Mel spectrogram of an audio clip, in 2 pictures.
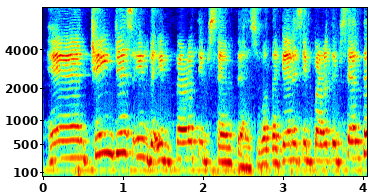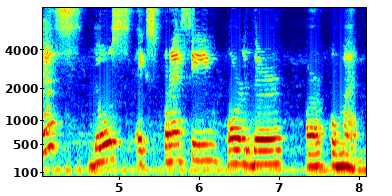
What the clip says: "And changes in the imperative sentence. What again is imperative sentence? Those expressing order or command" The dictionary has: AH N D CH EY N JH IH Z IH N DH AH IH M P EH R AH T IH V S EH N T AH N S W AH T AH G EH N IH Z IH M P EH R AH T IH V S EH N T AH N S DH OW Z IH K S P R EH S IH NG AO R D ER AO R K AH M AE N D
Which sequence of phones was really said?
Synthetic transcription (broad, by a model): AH N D CH EY N JH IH S IH N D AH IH M P EH R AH T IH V S EH N T AH N S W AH T AH G EH N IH S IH M P EH R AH T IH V S EH N T AH N S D OW S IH K S P R EH S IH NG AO R D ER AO R K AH M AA N D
